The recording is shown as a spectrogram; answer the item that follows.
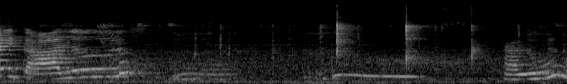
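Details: Pet cat indoors, enjoying air from a fan, gives a long wavering meow early on and another rising-then-falling meow near the end, while a woman talks softly to it in Gujarati and a few sharp clicks sound between.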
